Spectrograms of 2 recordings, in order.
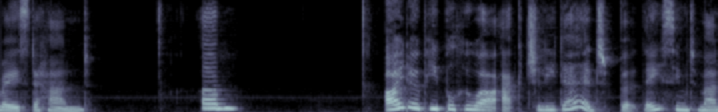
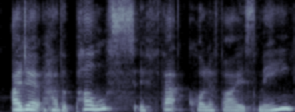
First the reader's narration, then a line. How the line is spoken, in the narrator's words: Carrie said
